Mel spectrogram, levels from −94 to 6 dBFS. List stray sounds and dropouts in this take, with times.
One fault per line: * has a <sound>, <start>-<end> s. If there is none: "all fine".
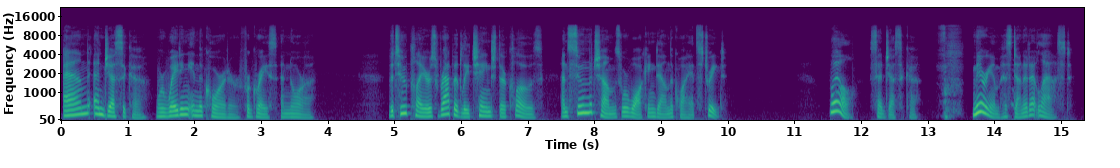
* has a sniff, 13.1-13.6 s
